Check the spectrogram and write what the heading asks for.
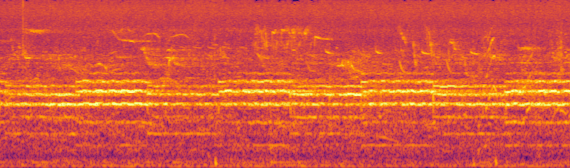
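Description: Two-tone emergency-vehicle siren, switching back and forth between two pitches less than a second apart.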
